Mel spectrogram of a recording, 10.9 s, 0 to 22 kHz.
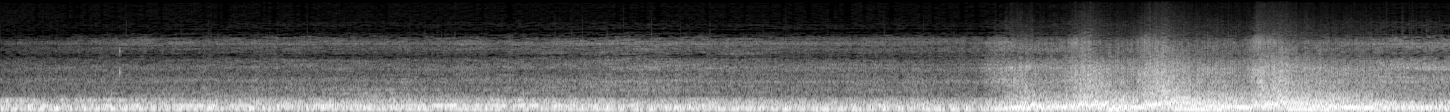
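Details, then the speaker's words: Barn-find shortbed Chevrolet C10 truck V8 with 3-inch Flowmaster exhaust, after fuel hose work to fix a stalling problem: steady, even idle with deep rumble and clean throttle blips; runs normally. "give it a little sounds pretty good i like flowmasters that's what that is three inch for the floor master yeah i think that sounds pretty damn good"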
